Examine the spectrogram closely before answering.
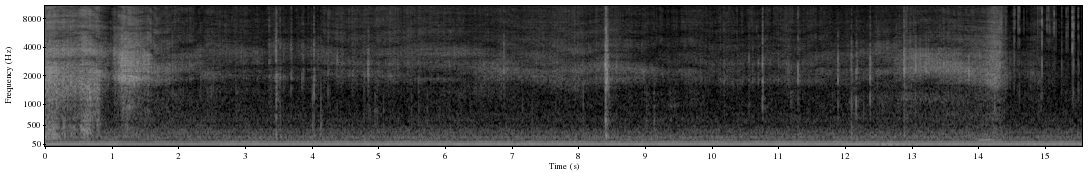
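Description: Foam squirts and hisses from a balloon onto slime.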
